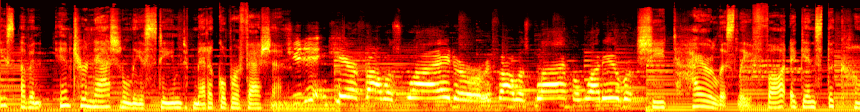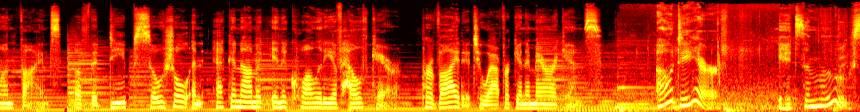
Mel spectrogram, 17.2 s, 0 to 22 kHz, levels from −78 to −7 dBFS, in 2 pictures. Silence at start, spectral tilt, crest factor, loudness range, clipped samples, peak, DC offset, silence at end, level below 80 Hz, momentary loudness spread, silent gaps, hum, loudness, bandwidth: 0 s; -4 dB/octave; 12 dB; 3 LU; under 0.1%; -2 dBFS; under 0.1%; 0 s; -36 dBFS; 6 LU; none; none; -14 LUFS; over 20 kHz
